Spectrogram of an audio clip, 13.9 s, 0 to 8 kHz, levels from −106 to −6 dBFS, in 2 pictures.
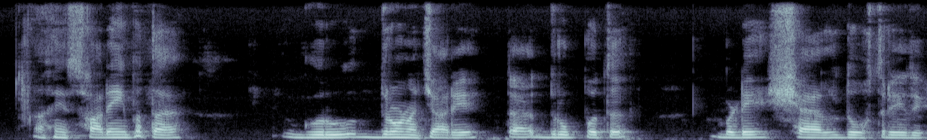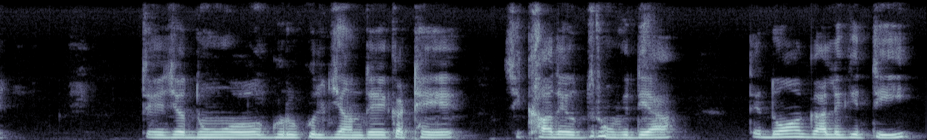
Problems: none marked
